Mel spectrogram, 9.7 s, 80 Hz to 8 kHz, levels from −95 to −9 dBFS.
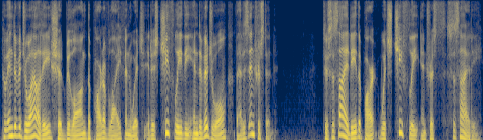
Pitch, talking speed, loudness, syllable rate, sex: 120 Hz, 160 wpm, -18 LUFS, 5.4 syllables/s, male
